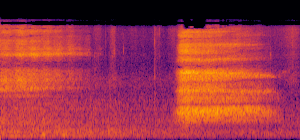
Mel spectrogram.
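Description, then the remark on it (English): A long, slow deep inhale with a soft airy hiss, then a louder, fuller exhale rushing out for over a second before fading. No talking. “Take a deep breath in with me real quick.”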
